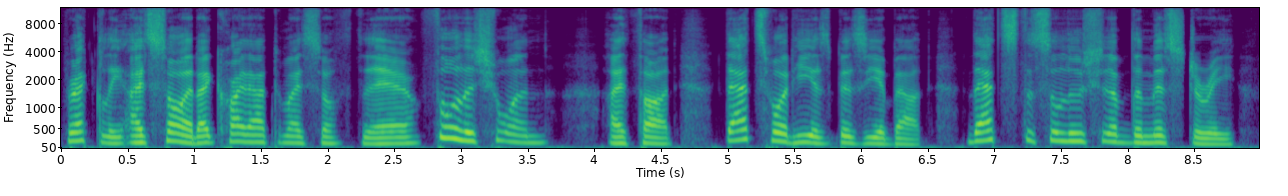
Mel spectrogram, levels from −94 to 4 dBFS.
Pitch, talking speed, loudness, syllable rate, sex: 165 Hz, 175 wpm, -18 LUFS, 5.0 syllables/s, male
